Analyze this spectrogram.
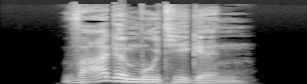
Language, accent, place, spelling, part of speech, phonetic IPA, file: German, Germany, Berlin, wagemutigen, adjective, [ˈvaːɡəˌmuːtɪɡn̩], De-wagemutigen.ogg
- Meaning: inflection of wagemutig: 1. strong genitive masculine/neuter singular 2. weak/mixed genitive/dative all-gender singular 3. strong/weak/mixed accusative masculine singular 4. strong dative plural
